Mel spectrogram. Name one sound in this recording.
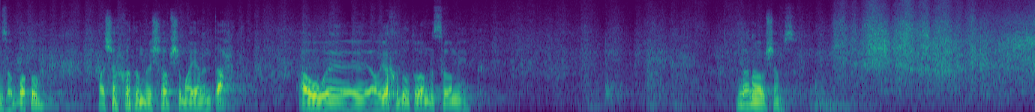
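Hands rub and sand a wooden surface with a soft scratching.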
